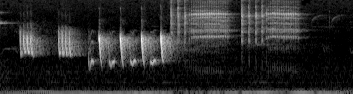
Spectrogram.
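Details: Common nightingale: two rough notes, four sharp rising repeated notes, then a long buzzy rattle. A faint low rumble sits underneath.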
